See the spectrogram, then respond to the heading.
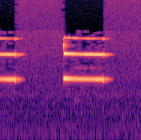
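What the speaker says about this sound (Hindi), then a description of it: "जैसे गैस एयर एयर में आया वैसे ये जो है बजर ऑन हो गया" An electronic buzzer on an Arduino gas leak detector sounds two loud, piercing tonal beeps, a short one and then a longer one after a brief gap, close and clear over near silence.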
